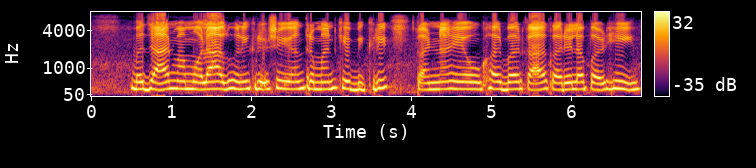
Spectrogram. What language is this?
Chhattisgarhi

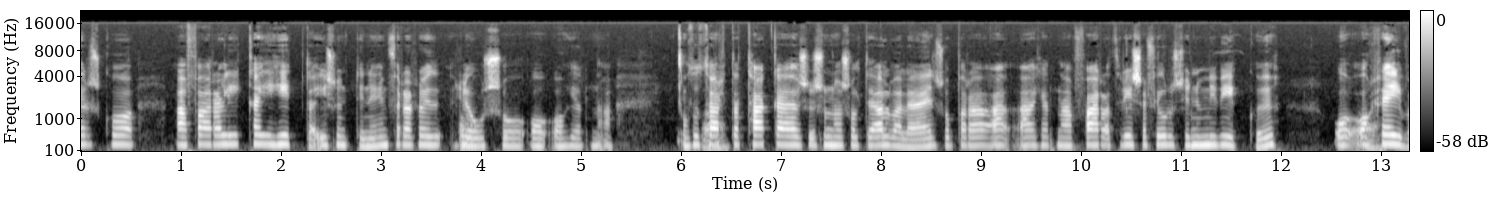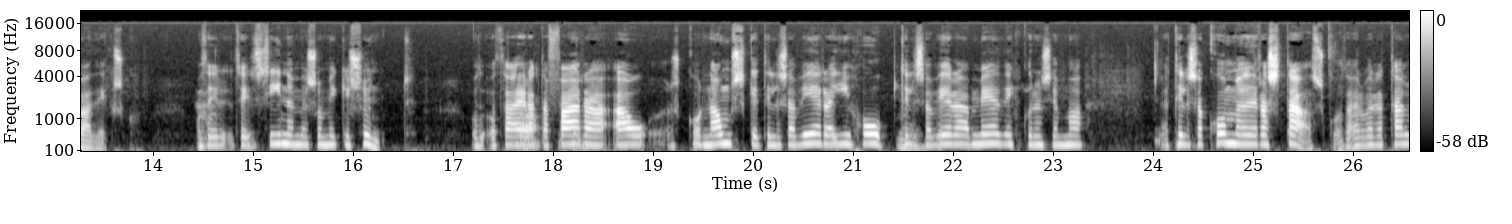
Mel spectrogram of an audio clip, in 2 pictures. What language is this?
English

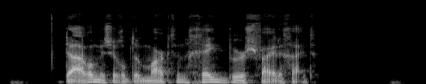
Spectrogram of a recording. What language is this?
Dutch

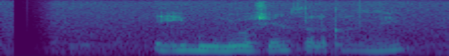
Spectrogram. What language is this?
Sinhala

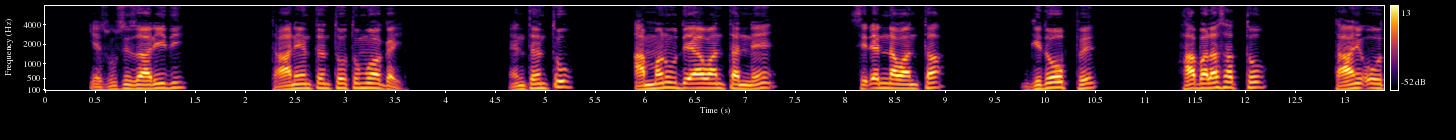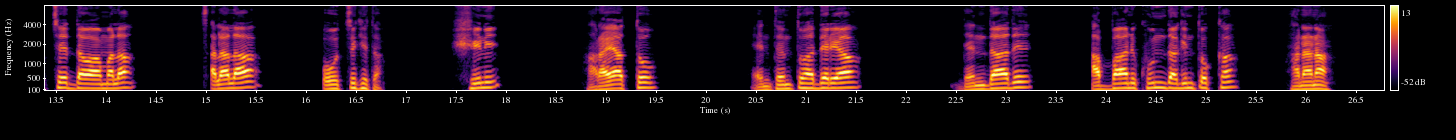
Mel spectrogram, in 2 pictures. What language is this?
Dawro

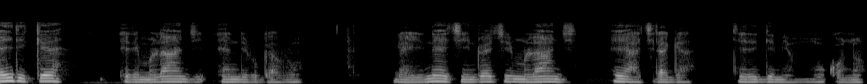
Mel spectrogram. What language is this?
Soga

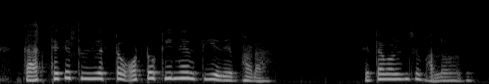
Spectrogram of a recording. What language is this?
Bangla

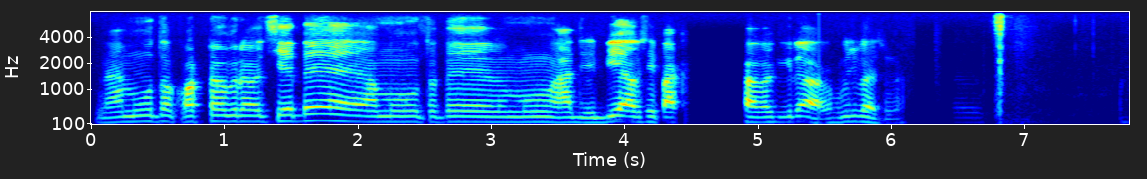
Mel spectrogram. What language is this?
Odia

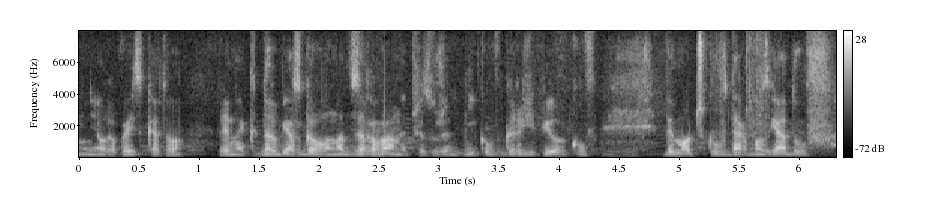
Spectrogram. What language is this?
Polish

